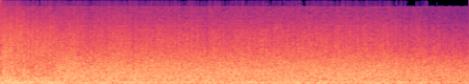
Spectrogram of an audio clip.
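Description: A loud, steady roar like a rocket or airplane fills every moment, a dense rumbling wash of noise that stays constant with no voices.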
